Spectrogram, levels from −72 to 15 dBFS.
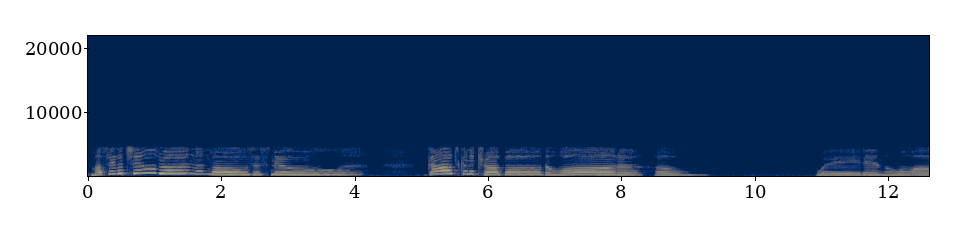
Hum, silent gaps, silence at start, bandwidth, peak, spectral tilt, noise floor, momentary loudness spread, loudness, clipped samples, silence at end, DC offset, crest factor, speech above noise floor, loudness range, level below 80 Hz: none; none; 0.05 s; 4.8 kHz; -8 dBFS; -2 dB/octave; -65 dBFS; 13 LU; -23 LUFS; under 0.1%; 0 s; under 0.1%; 16 dB; 43 dB; 11 LU; -66 dBFS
